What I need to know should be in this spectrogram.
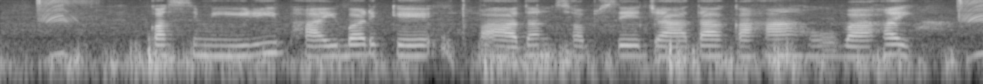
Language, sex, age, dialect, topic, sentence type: Magahi, female, 31-35, Western, agriculture, statement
